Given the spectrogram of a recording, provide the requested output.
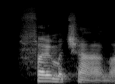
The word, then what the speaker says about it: Phommachanh: Foma Chan, I believe is how you pronounce it, but it doesn't read like that.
